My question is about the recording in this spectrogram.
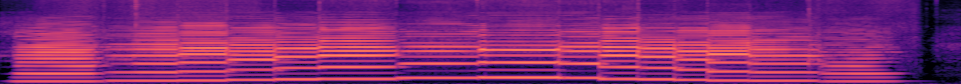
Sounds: musical instrument, music, woodwind instrument

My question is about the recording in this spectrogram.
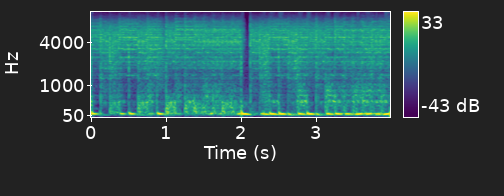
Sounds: percussion, drum kit, musical instrument, music

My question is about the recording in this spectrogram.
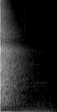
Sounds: clapping, hands

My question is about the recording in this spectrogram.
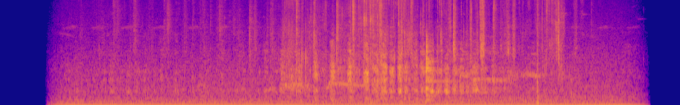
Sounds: animal, dog, domestic animals

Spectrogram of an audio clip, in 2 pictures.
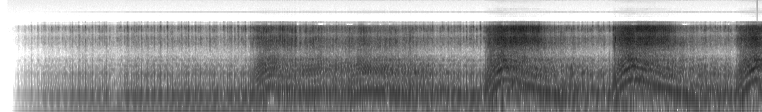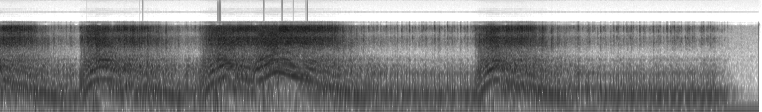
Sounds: vroom, engine

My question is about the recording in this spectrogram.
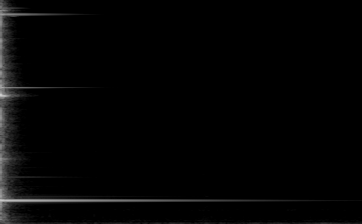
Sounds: percussion, musical instrument, mallet percussion, music, glockenspiel

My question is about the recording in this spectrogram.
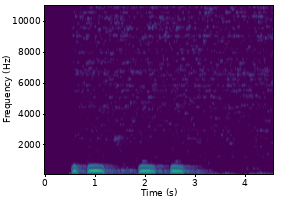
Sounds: wild animals, bird, animal

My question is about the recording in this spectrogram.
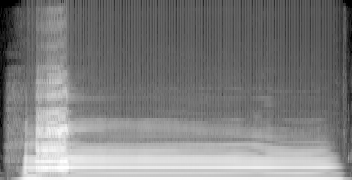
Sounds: wind instrument, music, musical instrument

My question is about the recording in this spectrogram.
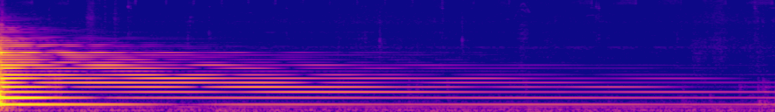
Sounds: musical instrument, music, keyboard (musical), piano

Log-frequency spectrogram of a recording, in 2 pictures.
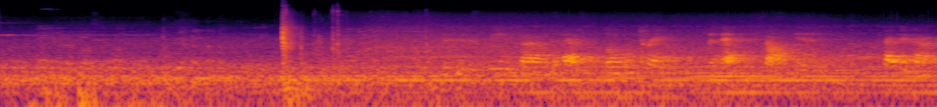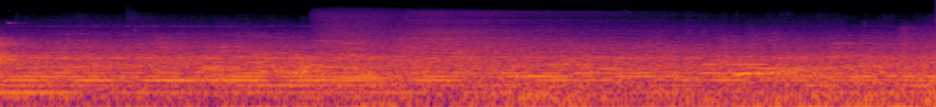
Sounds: rail transport, underground, vehicle

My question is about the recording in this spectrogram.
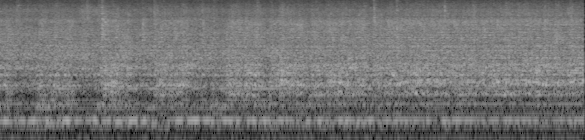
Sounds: engine

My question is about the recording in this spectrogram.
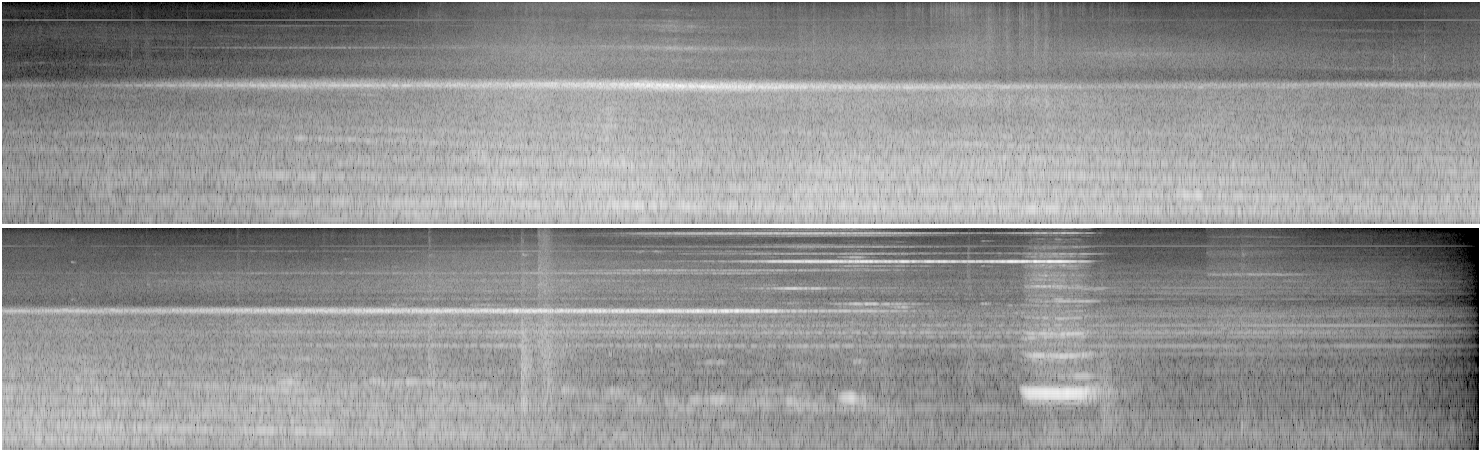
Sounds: vehicle, subway, rail transport

